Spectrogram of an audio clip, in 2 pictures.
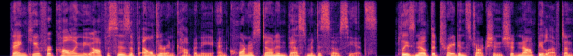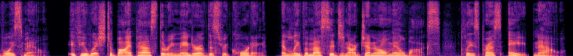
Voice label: Welcome message telephony warm friendly bright professional welcoming IVR; phone system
